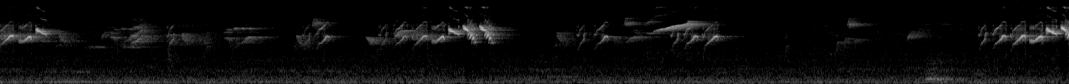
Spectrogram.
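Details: Double-collared seedeater singing a very fast song described as velocista style: rapid bursts of high, sharp chirps and twittering trills, delivered in clusters separated by short pauses, with quiet low background hum.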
